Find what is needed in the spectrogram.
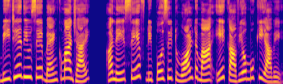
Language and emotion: Gujarati, neutral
